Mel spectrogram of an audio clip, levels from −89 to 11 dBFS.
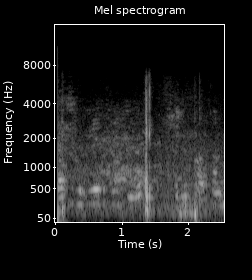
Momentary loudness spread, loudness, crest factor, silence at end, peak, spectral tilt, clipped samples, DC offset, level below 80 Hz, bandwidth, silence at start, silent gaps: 11 LU; -31 LUFS; 28 dB; 0 s; -2 dBFS; -7 dB/octave; under 0.1%; under 0.1%; -46 dBFS; 8.4 kHz; 0.05 s; none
